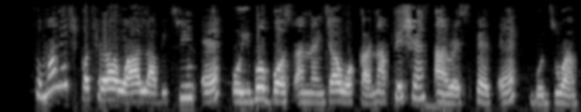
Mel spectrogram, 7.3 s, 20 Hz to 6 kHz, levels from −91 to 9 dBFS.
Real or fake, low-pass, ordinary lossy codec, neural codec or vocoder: real; 5.4 kHz; MP3, 24 kbps; none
